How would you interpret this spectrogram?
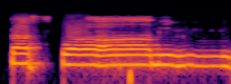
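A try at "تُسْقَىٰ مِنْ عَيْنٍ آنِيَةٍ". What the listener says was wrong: তাস্ক হচ্ছে কেন? তুস্ক হবে, তা পেশ আছে তো।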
